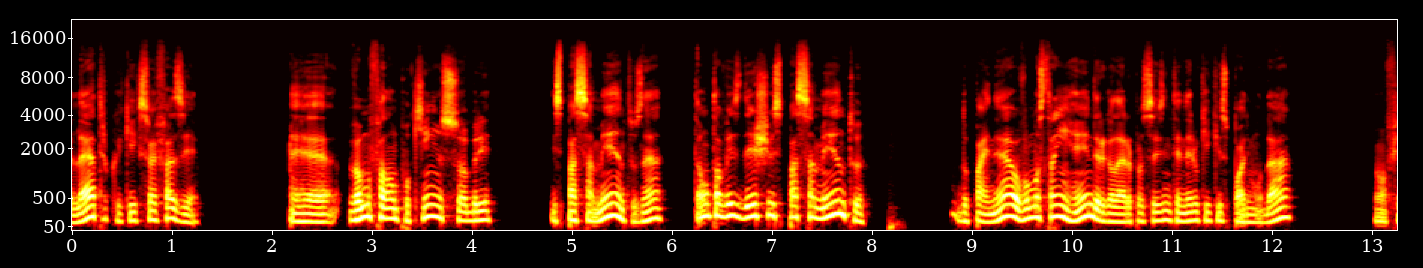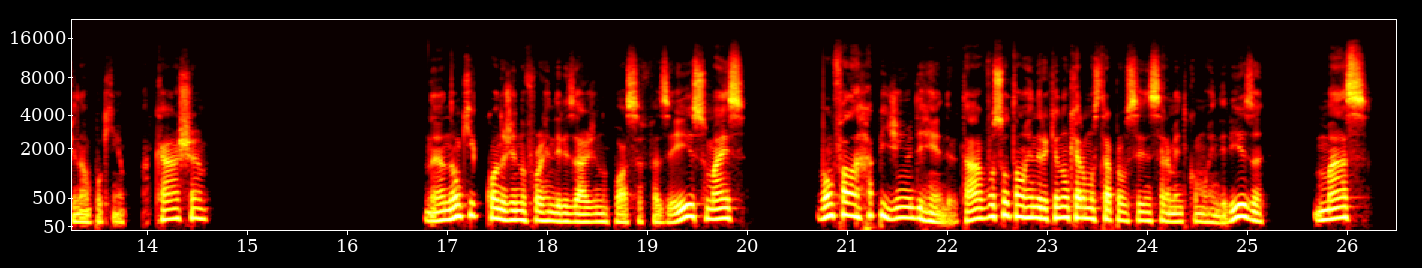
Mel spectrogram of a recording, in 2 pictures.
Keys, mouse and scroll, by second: 2.1-5.1 drag, 7.3-8.3 drag, 9.3-13.1 drag, 14.7 click, 18.2 click, 19.8-20.2 scroll down 1, 22.1 click, 24.7-25.4 middle drag, 25.4-25.7 scroll up 3, 26.1-26.4 middle drag.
